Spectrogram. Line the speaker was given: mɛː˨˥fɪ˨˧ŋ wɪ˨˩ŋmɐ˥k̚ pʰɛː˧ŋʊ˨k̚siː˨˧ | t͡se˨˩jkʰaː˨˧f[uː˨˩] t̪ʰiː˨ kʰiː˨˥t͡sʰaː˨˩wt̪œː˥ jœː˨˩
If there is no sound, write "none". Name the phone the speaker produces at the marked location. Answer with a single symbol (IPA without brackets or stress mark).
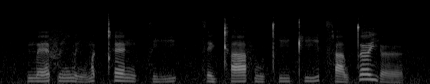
uː˨˩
